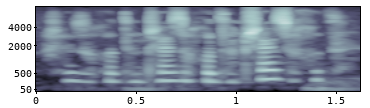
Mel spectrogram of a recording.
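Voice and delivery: very soft, nervous repetition; hushed, anxious refusal; scared muttering. Real, not acted. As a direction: mutter it fearfully under your breath. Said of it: "انا خايف وربنا خايف".

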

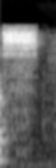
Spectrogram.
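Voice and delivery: S said as a bare hissing s sound; S as a voiceless s; demonstrated sound. Shown as a demonstration. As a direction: say S as the sound, without the letter name. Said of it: "Cách phát âm thứ nhất".

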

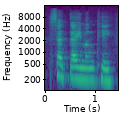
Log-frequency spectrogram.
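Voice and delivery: ordinary delivery, nothing marked

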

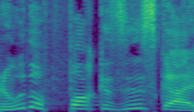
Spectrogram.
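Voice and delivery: mocking a drunk stranger, loud and disbelieving; incredulous yell. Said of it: "I went".

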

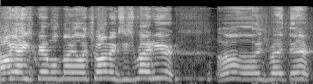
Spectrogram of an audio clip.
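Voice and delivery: high, loud panicked yelling; frantic shouting as the enemy hits; panicking gamer. Real, not acted. Enemy suddenly on him, shouting.

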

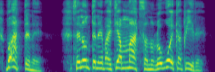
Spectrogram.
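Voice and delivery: high, loud desperate shouts; boy screaming at his friend to save himself; screaming and begging. Acted. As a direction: scream at him to go. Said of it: "Ho urlato e implorato".

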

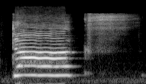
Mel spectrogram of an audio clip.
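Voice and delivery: high, loud searching call. Acted. Duck shouting for his lost duck friends, calling out.

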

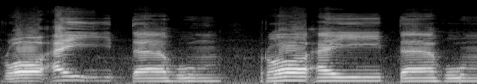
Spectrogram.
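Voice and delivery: Ra'aitahum drawn out slowly with heavy ra; teacher modelling Ra'aitahum; slow recitation. Shown as a demonstration.

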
